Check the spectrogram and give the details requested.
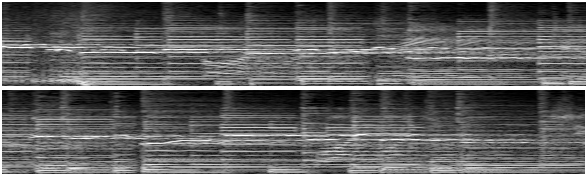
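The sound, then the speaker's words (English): A high, wavering whistled melody opens a rock and roll song, running over a full band with bass, drums and arpeggiated chords, steady and fairly loud throughout, with no talking. “Well, it starts off with that whistling.”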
